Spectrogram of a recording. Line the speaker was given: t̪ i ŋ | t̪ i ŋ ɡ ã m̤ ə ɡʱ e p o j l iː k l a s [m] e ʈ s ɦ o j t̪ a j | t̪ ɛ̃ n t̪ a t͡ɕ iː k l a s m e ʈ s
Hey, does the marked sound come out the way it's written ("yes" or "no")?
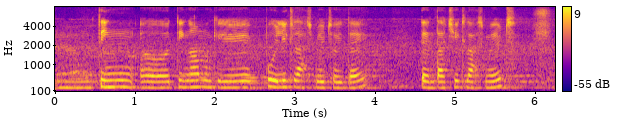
yes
